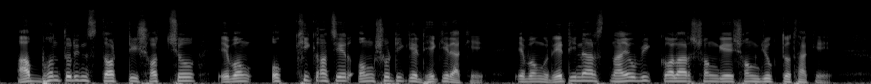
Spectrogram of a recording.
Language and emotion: Bengali, neutral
